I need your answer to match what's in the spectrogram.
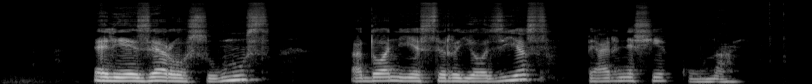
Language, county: Lithuanian, Marijampolė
